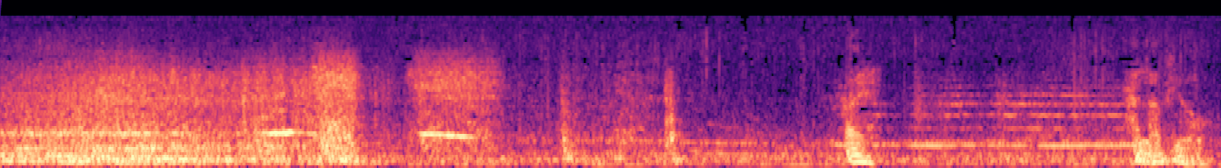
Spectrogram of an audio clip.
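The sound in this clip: A truck crashing into a car as a radio drama sound effect: rumbling engine noise under shouted voices, a sudden low sweeping impact, then a sustained horn-like tone before another burst.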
